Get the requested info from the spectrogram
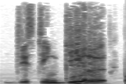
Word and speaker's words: distinguir: O que ocorre é que não havia trema no verbo distinguir, portanto, não se pronuncia o U. Em nenhuma forma verbal.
